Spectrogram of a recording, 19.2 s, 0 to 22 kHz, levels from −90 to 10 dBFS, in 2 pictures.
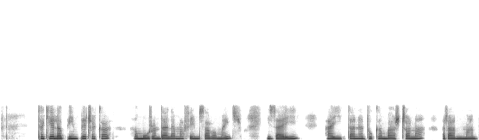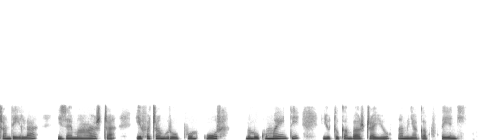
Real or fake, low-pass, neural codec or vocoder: fake; 5.4 kHz; codec, 24 kHz, 0.9 kbps, WavTokenizer, medium speech release version 1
